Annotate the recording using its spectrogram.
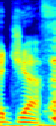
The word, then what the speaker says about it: Geoff: Yeah, I think it goes by Jeff, actually. Yeah, the silent yeah. R. – It's yeah. – just one of the funny spellings. It's yeah. like G-E-O-F-F. It's pronounced Groff.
